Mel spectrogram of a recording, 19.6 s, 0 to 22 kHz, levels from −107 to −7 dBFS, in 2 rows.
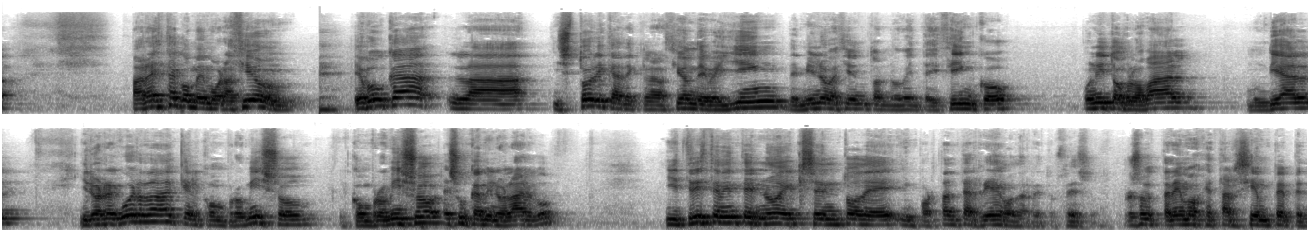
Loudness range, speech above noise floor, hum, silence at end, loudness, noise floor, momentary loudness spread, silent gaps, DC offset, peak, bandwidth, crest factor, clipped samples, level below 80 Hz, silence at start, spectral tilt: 2 LU; 40 dB; none; 0 s; -12 LUFS; -52 dBFS; 10 LU; none; under 0.1%; 0 dBFS; 15.5 kHz; 12 dB; under 0.1%; -52 dBFS; 0 s; -5.5 dB/octave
